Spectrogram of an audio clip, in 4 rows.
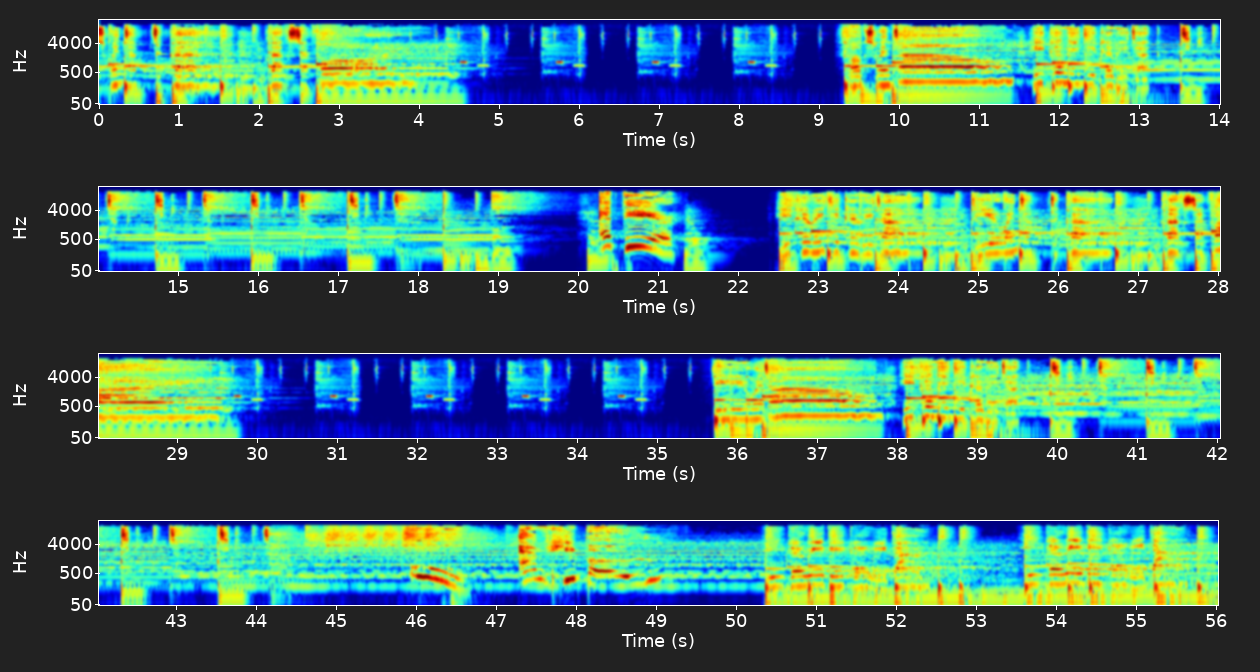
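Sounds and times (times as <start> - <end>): faint clock ticks: 3.9 - 9.4, 29.7 - 35.9.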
